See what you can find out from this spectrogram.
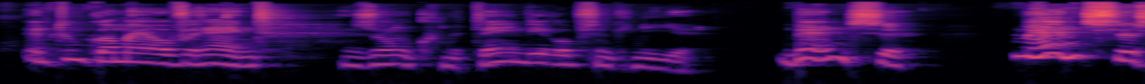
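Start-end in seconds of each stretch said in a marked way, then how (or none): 3.9-5.7 high, loud, emotional cry; sobbing. A narrator's reading. Castaway seeing people at last, sobbing. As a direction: wail it, overcome. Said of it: "snikte hij".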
